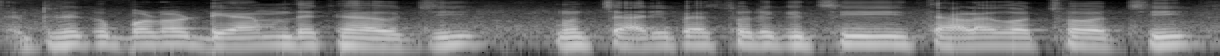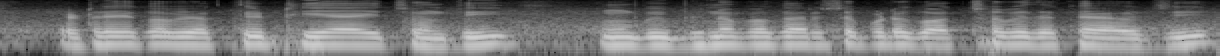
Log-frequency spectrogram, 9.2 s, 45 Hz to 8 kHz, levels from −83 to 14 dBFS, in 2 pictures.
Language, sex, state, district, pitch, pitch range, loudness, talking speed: Odia, male, Odisha, Malkangiri, 135 Hz, 130-140 Hz, -13 LUFS, 140 wpm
